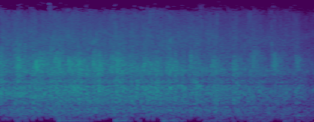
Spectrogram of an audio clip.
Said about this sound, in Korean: 오늘 말씀 전해주시는데 우리 한번 크게 박수함으로 환영하겠습니다.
